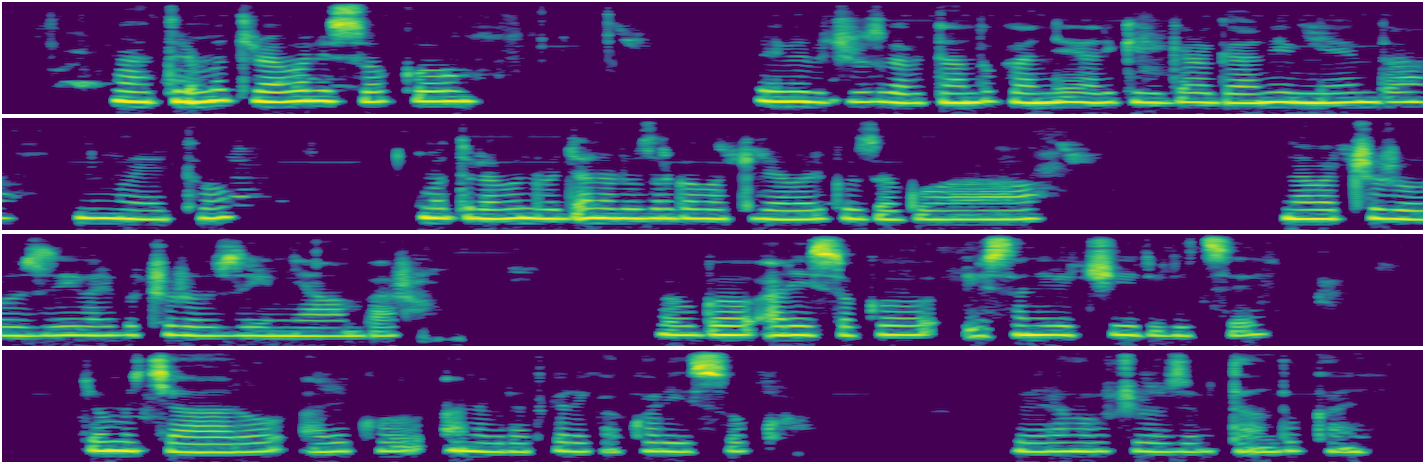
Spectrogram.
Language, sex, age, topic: Kinyarwanda, female, 25-35, finance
